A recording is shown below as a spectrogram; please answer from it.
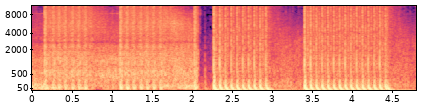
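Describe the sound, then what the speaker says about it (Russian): Rapid bursts of automatic gunfire from a Call of Duty machine gun, several sustained volleys with short pauses between them, loud and punchy like game weapon sounds. "звуки стрельбы, ну, не то чтобы очень поменялись"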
